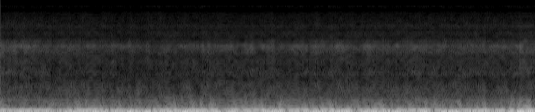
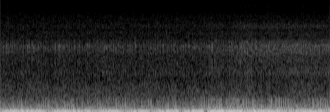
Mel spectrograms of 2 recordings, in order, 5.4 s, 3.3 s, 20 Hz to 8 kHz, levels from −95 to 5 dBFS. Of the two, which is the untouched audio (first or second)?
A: second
